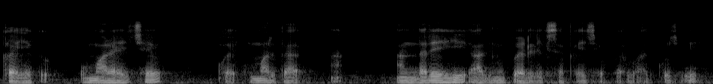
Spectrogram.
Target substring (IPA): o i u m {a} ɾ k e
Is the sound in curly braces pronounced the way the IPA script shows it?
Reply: no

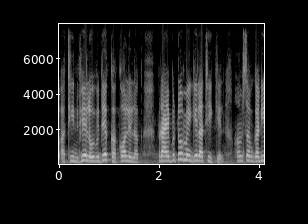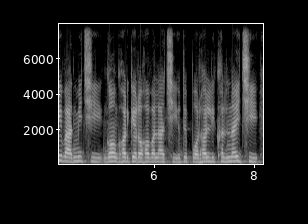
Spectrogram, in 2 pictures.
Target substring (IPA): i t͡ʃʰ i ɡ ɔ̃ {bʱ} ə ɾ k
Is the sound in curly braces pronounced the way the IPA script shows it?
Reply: no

